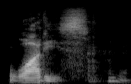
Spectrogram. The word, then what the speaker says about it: Quo Vadis: Quo Vadis? It would be Quo Vadis. Wadis. Vadis is not how they would have said it, but it's Mm, fine. We're not. Wadis. We'll go with medieval Latin pronunciation.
